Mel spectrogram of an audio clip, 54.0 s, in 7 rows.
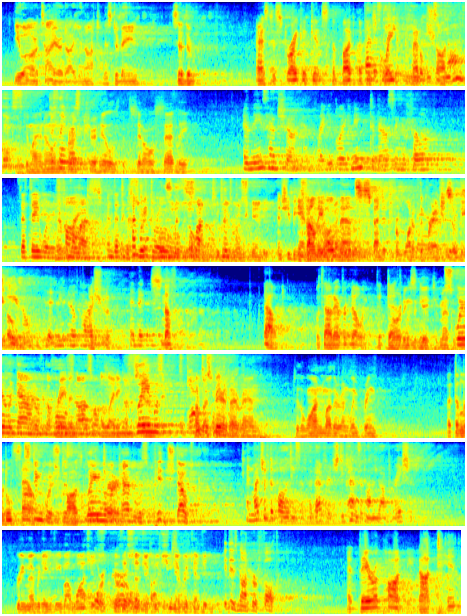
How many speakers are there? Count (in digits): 10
